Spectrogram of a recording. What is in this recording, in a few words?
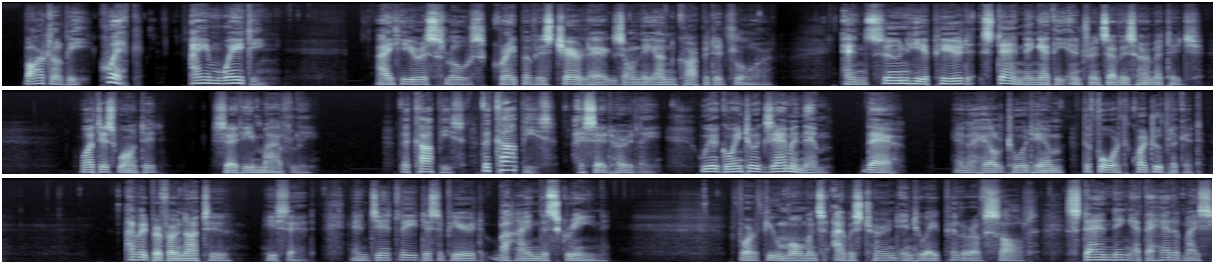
Classic Fiction, narration; Bartleby the Scrivener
